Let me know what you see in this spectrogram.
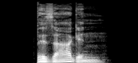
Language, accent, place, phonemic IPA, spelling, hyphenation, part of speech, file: German, Germany, Berlin, /bəˈzaːɡən/, besagen, be‧sa‧gen, verb, De-besagen.ogg
- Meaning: 1. to say, state, have it (said of texts or utterances, not of persons) 2. to mean, signify 3. to mention, note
